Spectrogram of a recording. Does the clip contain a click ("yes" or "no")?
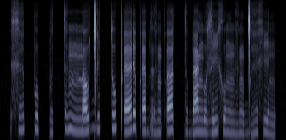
yes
